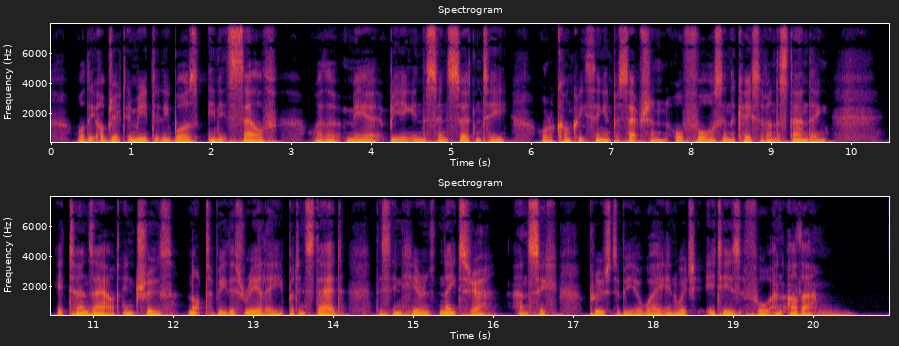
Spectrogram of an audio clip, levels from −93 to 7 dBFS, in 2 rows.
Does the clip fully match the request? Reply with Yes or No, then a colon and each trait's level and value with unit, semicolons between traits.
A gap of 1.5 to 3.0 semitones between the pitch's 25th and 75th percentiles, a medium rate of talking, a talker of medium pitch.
No: average, 2.7 semitones; average, 155 wpm; very low, 90 Hz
